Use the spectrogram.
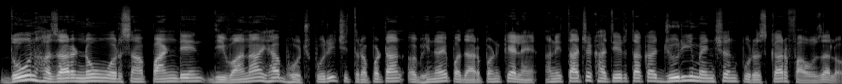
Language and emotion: Goan Konkani, neutral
